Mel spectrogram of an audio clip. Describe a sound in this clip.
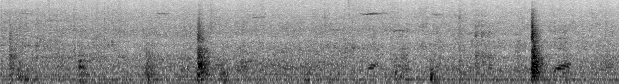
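Footsteps thud on a wooden dock.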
